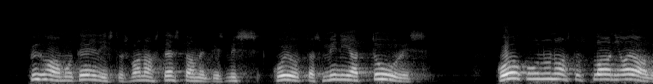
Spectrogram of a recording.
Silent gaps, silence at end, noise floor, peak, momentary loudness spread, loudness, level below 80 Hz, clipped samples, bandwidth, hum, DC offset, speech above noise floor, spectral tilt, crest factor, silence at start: none; 0 s; -69 dBFS; 0 dBFS; 11 LU; -18 LUFS; -60 dBFS; under 0.1%; 4.7 kHz; none; under 0.1%; 52 dB; -10 dB/octave; 18 dB; 0.3 s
